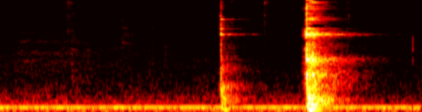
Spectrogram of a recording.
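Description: A light click, then one sharp hammer strike on a steel letter stamp with a short metallic ring, driving a letter into a soft aluminum washer blank on a steel bench block.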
